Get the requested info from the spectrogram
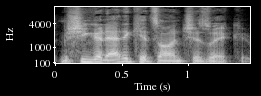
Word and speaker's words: Chiswick: I always mispronounce it as Chiswick, but Chiswick stuff.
